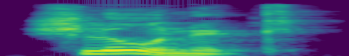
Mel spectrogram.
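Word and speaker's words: شلونك: The shh at the beginning is a reduced version of the word what sh loan means color. E is the possessive ending we learned in the last lesson. Literally, it means what's your color? The e ending is used when you're asking how are you to one male person.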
